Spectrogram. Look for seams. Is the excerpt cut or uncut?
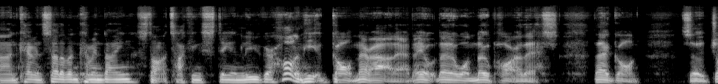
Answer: uncut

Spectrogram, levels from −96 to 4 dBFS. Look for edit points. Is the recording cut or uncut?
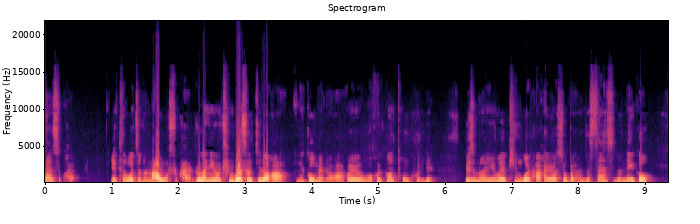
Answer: uncut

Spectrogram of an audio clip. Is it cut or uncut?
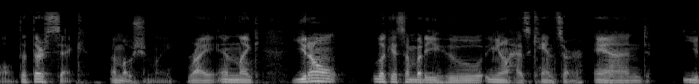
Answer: cut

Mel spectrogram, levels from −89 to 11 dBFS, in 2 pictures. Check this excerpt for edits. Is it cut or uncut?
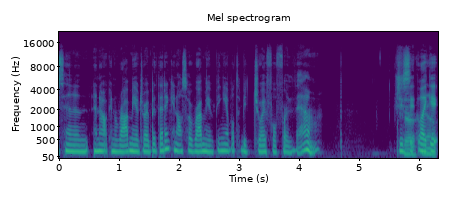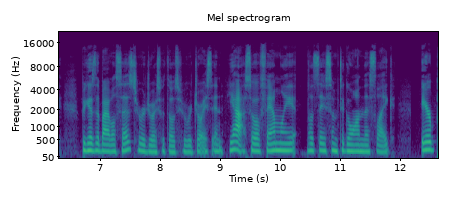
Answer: cut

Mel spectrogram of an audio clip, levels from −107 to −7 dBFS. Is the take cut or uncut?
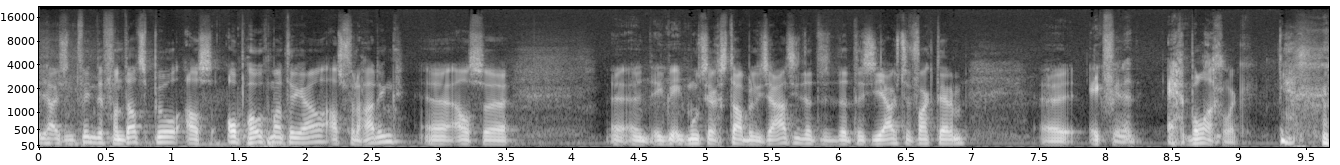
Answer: uncut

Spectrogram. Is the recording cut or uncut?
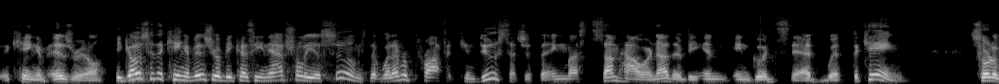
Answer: cut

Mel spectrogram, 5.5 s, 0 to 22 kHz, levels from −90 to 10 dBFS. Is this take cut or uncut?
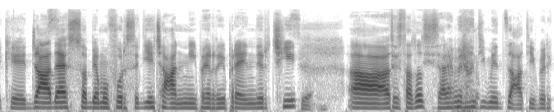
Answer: cut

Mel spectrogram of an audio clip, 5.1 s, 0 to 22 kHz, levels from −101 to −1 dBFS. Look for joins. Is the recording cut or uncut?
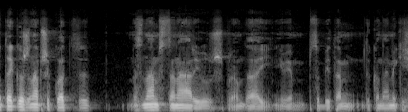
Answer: uncut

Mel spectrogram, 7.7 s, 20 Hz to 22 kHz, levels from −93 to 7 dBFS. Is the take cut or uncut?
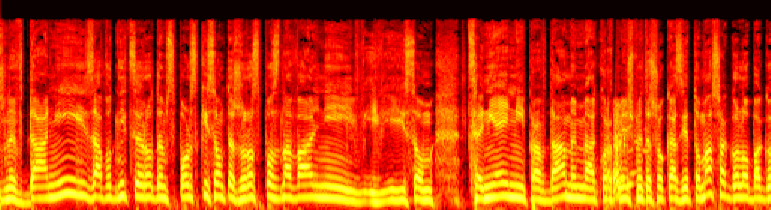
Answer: uncut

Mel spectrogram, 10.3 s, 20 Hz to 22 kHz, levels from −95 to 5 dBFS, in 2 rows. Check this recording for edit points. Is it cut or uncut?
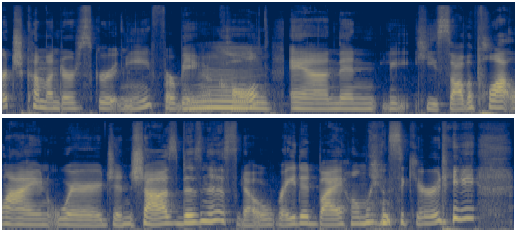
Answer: cut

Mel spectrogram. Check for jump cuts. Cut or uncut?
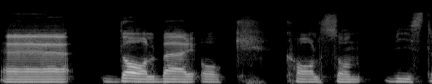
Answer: cut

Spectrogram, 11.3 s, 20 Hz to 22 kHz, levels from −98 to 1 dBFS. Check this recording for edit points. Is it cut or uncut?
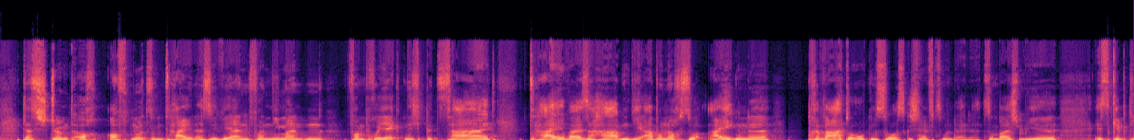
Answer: uncut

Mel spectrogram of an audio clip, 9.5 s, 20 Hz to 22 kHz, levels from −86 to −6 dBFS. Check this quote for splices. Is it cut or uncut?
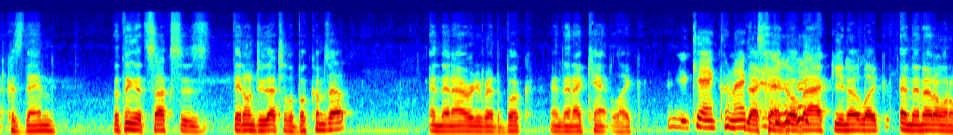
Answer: cut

